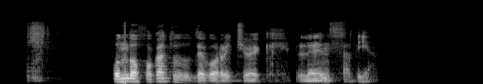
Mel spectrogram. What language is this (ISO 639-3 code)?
eus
